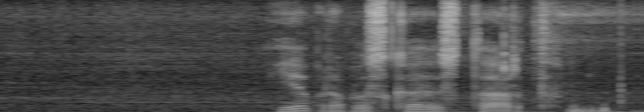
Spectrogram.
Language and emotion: Russian, sad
